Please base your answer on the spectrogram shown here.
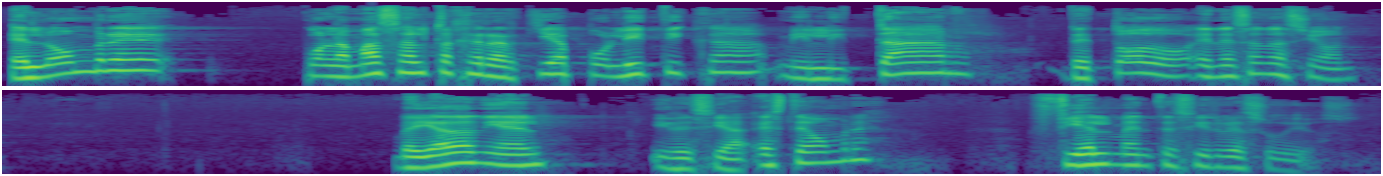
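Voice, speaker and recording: Brief: male preacher, slightly high voice, emphatic sermon delivery with slowed, stressed phrases and frequent restarts. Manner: emphatic, stresses key phrases with slow drawn-out words; repeats and restarts while explaining.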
